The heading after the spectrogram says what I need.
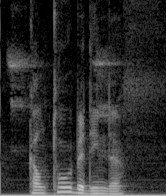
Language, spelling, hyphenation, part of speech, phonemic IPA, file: Dutch, kantoorbediende, kan‧toor‧be‧dien‧de, noun, /kɑnˈtoːr.bəˌdin.də/, Nl-kantoorbediende.ogg
- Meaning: an office clerk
